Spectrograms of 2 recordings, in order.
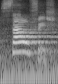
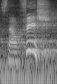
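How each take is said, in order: First: The stress is on the first syllable. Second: The stress is on the second syllable. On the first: The speaker calls it right. "yang ditekan yang pertama nih" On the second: The speaker calls it wrong. "bukan selfish gitu ya"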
